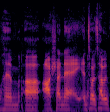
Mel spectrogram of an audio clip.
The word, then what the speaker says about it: Achane: everyone thought it was Achane, and then after his So coming it's out, Achane, Yeah. Achane, and that's how he was referred to at Texas A&M for years and years and years and It's in the years.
